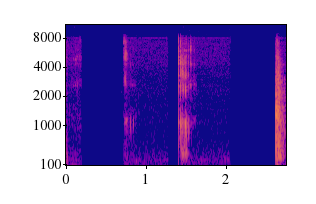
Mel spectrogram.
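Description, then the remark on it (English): Wet gulping as a shot of Pink Whitney on ice goes down, drunk from a glass bigger than a shot glass: four short throaty swallows separated by brief silences, the last one the loudest, with no one talking. “Oh, I took a gulp.”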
